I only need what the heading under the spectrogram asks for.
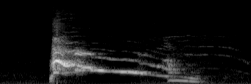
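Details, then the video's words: A Miniature Schnauzer howls at people passing by, a single drawn-out, falling howl that drops into a low, rough finish. "Miniature schnauzer barking/snorting/howling"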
